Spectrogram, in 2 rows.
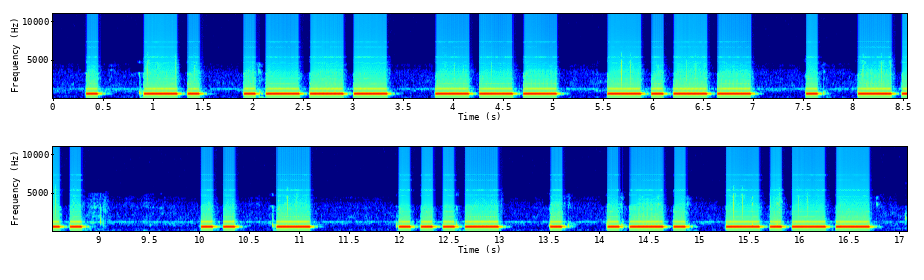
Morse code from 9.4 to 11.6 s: IT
